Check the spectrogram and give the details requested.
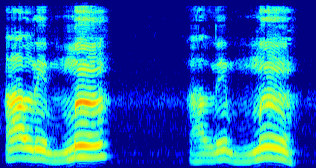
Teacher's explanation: essas vogais nasais estão nas respectivas sílabas tônicas das palavras alemã ombro penumbra elefante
